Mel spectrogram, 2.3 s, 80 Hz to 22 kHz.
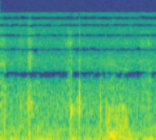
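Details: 16-day-old newborn boy with hiccups, alert: two brief, sharp clicking gulps in a quiet room.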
